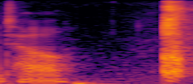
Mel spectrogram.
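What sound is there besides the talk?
someone sneezing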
